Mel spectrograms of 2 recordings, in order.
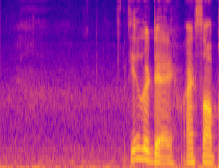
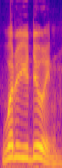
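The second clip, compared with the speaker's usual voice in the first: higher, louder furious cry; yelling; 8 semitones higher, 5 dB louder than usual. Retold or imitated. Father yelling at the doctor who dropped his baby. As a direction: shout the question at the doctor. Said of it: "starts yelling at the doctor".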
